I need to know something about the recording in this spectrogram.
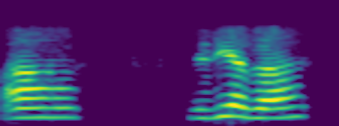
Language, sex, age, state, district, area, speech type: Goan Konkani, male, 30-45, Goa, Canacona, rural, conversation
